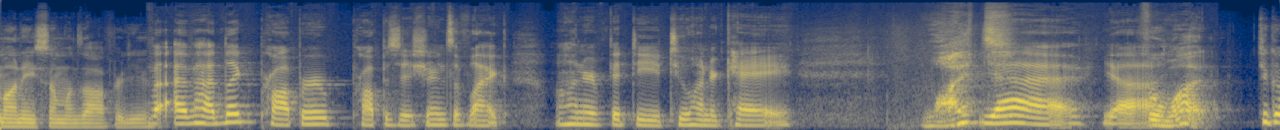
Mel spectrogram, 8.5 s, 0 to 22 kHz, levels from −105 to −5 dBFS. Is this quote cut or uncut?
cut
